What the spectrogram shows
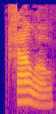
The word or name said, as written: thallo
